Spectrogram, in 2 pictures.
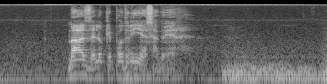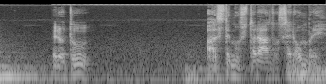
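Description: A young man answers calmly, close by.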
